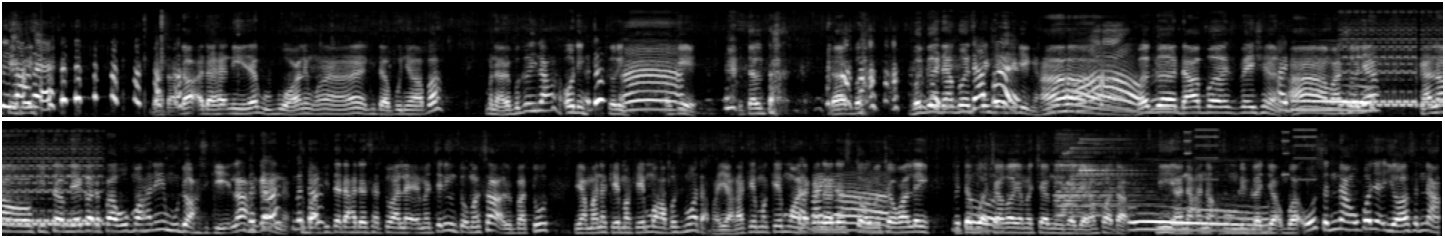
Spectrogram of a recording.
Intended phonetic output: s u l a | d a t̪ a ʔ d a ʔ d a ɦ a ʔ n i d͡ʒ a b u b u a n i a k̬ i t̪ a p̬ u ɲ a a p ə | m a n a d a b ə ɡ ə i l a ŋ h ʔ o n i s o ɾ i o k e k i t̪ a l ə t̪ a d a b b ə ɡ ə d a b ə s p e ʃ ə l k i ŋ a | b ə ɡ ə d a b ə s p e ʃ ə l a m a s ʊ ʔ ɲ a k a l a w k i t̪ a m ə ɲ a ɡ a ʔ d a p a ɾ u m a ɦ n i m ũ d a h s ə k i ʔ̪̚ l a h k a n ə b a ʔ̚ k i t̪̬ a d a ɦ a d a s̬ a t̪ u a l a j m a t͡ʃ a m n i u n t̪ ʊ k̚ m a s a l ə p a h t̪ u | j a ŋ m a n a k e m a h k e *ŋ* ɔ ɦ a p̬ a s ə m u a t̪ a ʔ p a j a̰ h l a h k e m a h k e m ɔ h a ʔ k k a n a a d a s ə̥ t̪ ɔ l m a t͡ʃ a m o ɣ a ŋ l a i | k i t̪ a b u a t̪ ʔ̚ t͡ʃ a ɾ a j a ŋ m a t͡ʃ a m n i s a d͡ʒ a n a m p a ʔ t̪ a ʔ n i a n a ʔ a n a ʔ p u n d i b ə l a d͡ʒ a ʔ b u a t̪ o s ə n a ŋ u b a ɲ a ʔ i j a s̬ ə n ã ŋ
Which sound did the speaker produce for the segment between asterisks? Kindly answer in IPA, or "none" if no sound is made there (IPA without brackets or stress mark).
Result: m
